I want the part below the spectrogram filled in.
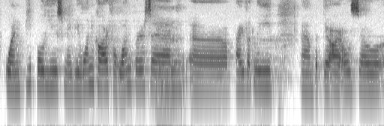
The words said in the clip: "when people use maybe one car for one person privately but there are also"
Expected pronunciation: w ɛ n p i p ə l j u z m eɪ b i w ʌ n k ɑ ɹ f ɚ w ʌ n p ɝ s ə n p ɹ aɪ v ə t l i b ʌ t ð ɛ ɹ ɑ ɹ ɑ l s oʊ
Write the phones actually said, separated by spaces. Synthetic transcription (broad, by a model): w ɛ n p i p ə l j u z m eɪ b i w ʌ n k ɑ ɹ f ɚ w ʌ n p ɝ s ə n p ɹ aɪ v ə t l i b ʌ t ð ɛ ɹ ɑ ɹ ɑ l s oʊ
